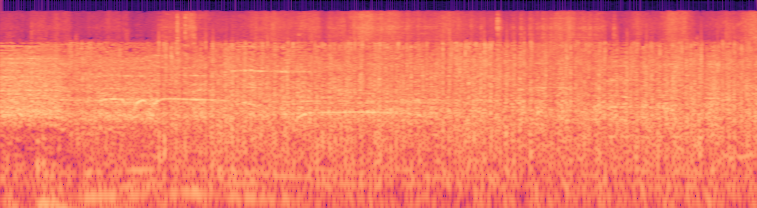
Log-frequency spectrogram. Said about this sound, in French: Le basculement, par exemple, en Nouvelle-Zélande. Feu d'artifice à la pluie.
